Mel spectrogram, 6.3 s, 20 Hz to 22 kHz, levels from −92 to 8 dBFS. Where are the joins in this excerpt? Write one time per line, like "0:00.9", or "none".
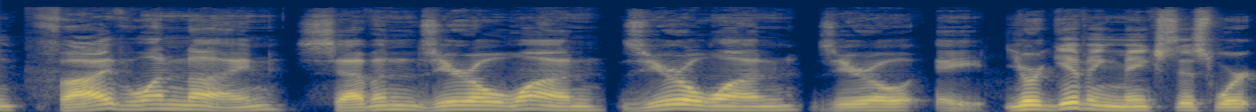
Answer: none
